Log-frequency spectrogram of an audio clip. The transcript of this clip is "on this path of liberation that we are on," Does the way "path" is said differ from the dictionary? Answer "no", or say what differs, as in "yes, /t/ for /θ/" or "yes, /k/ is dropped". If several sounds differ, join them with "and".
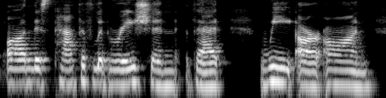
no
